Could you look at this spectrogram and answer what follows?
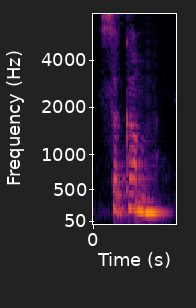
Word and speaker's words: succumb: sucked his thumb all day another one is sakam which means die from the effect of a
